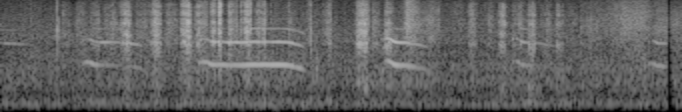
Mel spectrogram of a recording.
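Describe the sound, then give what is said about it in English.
Seagulls call repeatedly in thin, high, sliding cries over a steady low rumble of background noise, with several overlapping squeals rising and falling throughout. “Hear the seagulls.”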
